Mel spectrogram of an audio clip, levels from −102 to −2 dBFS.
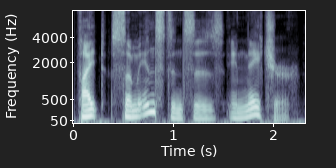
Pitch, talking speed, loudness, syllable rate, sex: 115 Hz, 130 wpm, -21 LUFS, 4.4 syllables/s, male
